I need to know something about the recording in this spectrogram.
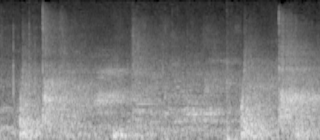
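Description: Cricket ball striking a bat in indoor nets: a sharp knock about half a second in, and another pair of knocks near the end, each with a short echo in the hall.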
